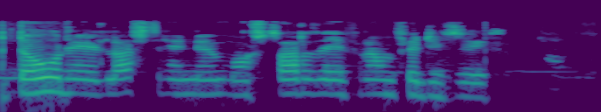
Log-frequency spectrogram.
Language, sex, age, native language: Icelandic, male, 12, Icelandic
